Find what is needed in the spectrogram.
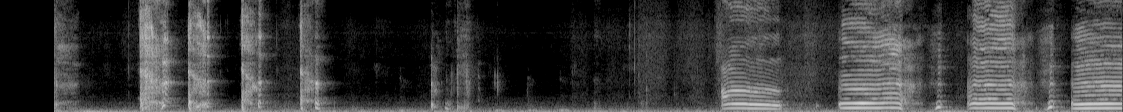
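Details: A child with pertussis has a run of short, dry coughs followed by long, strained, high-pitched drawn-in breaths and crying; paroxysmal whooping cough.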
